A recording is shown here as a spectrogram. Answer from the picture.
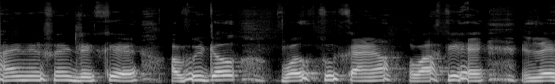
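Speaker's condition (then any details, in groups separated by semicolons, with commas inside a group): Wilson's disease; onset at age 16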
